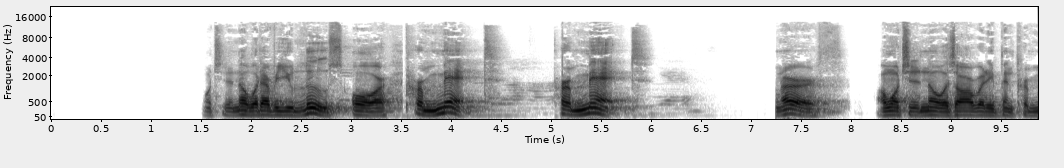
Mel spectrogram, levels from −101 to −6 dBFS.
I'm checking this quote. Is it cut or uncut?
cut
